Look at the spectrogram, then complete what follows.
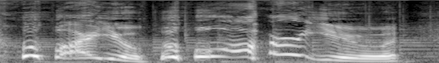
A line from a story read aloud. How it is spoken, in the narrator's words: The people would laugh and say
